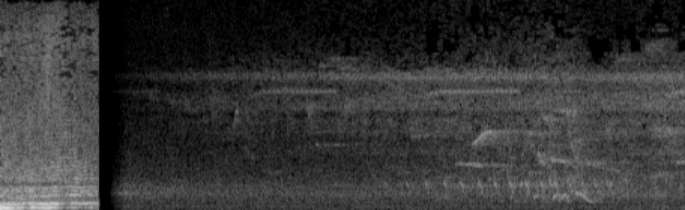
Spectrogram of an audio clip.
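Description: A loud, low, droning fly buzz lasts under a second and cuts off abruptly. Faint high chirps and soft background hiss follow.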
